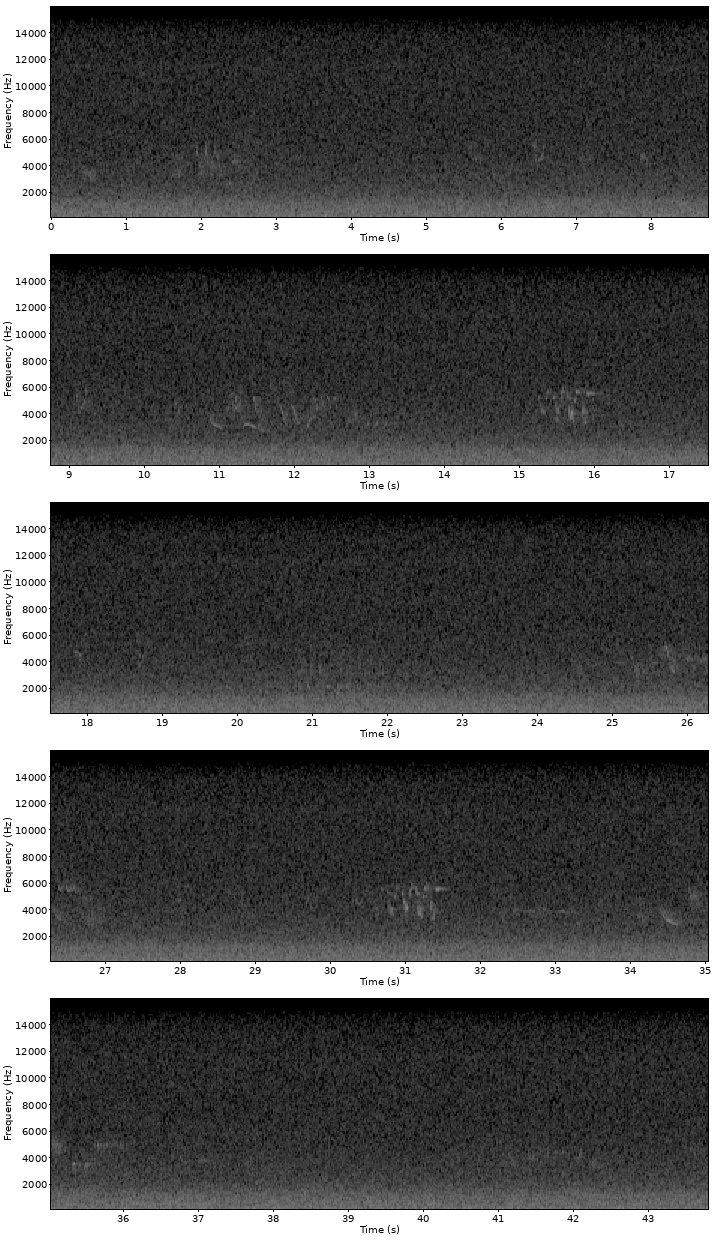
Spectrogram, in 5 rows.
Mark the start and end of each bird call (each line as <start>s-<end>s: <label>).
4.8s-9.5s: Dusky Flycatcher (Empidonax oberholseri)
9.8s-13.6s: Bewick's Wren (Thryomanes bewickii)
14.7s-16.5s: MacGillivray's Warbler (Geothlypis tolmiei)
20.1s-22.8s: Steller's Jay (Cyanocitta stelleri)
23.4s-27.7s: Fox Sparrow (Passerella iliaca)
29.7s-31.8s: MacGillivray's Warbler (Geothlypis tolmiei)
32.5s-33.5s: Mountain Chickadee (Poecile gambeli)
34.0s-36.3s: Fox Sparrow (Passerella iliaca)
